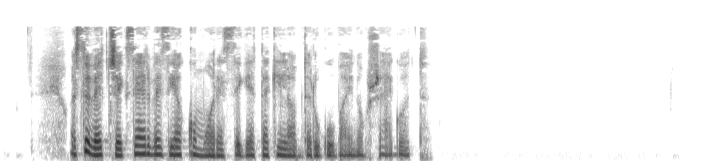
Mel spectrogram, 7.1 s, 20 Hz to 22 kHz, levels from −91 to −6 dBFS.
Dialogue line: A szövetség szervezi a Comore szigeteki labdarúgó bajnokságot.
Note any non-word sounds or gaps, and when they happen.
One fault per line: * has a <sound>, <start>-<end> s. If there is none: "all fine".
all fine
